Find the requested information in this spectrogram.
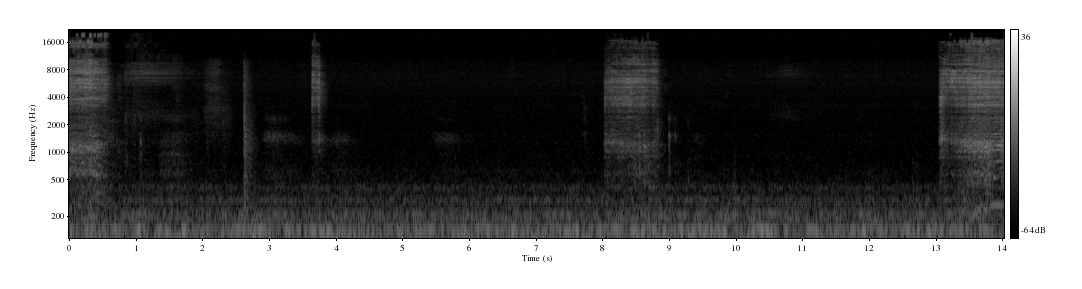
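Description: Low, rumbling snore heard close up, with a few louder rough noises over steady low hum; snoring during sleep.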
